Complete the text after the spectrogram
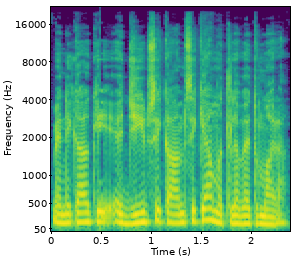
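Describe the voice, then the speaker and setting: A man narrating a written first-person story in a steady, even reading manner. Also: on the high side, no room sound.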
